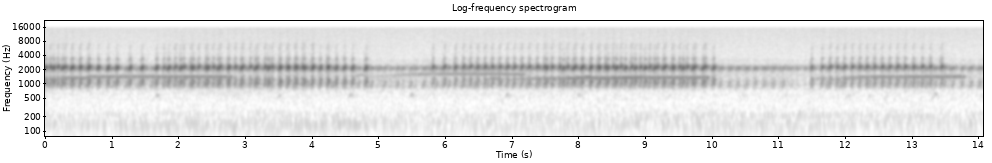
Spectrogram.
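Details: Pond chorus of tree frogs on a mid-April night, north-east Italy: loud series of rapid rasping croaks that pause and resume, while mole crickets give long, even trills in the background.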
